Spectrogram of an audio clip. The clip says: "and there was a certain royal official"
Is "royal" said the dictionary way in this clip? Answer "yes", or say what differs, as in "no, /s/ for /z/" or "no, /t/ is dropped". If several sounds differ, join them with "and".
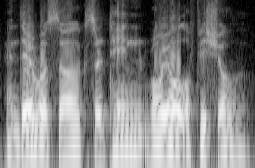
yes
